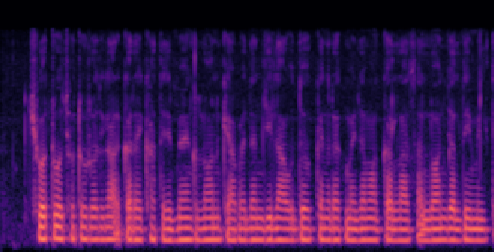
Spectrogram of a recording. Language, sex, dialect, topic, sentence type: Maithili, male, Angika, banking, question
